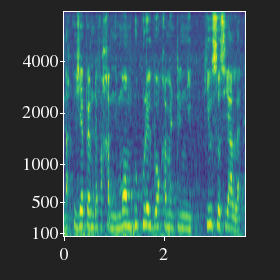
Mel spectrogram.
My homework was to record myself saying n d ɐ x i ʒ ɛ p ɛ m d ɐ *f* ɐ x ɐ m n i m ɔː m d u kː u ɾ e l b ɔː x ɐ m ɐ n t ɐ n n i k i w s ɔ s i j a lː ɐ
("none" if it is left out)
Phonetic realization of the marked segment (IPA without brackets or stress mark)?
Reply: f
